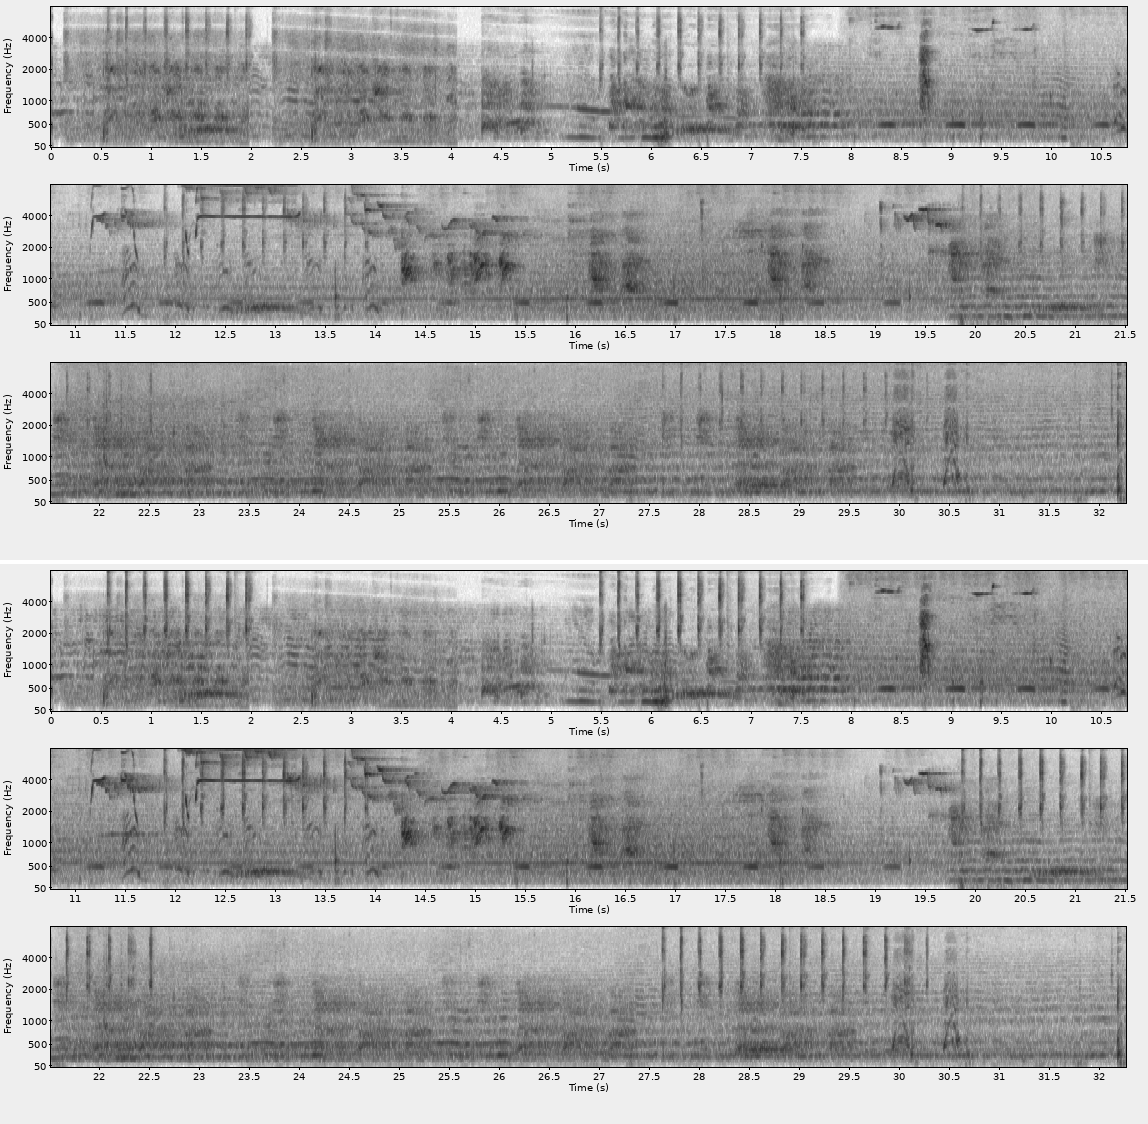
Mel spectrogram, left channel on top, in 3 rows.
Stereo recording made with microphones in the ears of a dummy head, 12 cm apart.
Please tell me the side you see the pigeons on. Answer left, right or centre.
right.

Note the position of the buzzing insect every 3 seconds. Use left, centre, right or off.
right, right, right, right, right, centre, left, left, left, left, left.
